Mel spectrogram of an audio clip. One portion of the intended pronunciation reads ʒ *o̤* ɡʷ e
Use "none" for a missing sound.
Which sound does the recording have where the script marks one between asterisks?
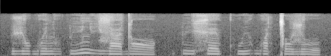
o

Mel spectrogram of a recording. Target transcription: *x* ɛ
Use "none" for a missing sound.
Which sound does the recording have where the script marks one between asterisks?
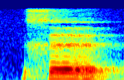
x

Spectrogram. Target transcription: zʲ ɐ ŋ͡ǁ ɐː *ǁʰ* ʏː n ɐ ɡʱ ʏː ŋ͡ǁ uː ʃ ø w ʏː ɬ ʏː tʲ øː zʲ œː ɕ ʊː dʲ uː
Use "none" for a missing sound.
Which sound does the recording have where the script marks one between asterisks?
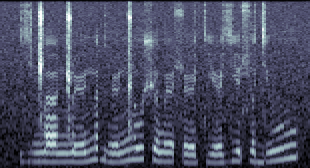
ŋ͡ǁ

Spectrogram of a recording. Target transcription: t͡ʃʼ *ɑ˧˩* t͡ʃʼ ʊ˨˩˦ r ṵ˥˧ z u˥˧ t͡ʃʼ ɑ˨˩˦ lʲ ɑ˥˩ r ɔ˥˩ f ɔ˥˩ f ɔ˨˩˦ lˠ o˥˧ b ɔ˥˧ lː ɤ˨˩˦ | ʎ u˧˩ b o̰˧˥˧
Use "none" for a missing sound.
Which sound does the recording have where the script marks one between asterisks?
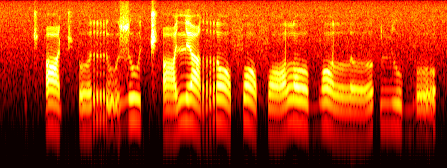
ɑ˧˩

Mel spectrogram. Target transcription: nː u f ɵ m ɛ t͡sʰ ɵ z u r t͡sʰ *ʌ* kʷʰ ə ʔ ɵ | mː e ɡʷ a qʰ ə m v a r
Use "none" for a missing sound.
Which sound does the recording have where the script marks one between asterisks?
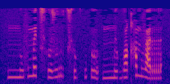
ə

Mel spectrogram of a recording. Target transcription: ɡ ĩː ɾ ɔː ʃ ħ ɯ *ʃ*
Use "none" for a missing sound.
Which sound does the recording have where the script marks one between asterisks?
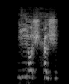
ʃ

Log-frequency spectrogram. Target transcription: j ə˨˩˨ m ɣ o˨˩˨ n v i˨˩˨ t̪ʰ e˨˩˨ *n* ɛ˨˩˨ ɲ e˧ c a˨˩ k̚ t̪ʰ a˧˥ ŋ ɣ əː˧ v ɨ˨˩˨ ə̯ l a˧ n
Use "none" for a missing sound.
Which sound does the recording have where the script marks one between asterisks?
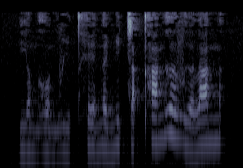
n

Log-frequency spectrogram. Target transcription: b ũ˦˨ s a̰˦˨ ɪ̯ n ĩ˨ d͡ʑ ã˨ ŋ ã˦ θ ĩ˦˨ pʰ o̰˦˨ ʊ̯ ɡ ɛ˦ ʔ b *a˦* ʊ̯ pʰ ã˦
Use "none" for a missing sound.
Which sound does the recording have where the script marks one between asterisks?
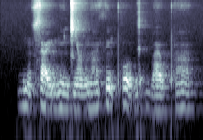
a˨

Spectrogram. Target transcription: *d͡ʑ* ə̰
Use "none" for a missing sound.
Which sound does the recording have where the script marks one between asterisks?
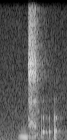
d͡ʑ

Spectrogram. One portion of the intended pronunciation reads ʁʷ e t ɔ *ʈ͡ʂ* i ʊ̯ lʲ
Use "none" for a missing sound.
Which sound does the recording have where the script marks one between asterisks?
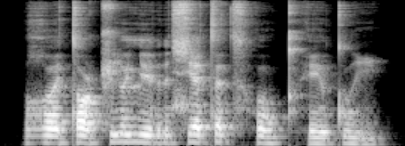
ʈ͡ʂ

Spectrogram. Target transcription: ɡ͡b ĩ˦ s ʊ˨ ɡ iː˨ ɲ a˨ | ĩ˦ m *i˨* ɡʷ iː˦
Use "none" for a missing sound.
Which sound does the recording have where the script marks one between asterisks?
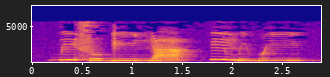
i˨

